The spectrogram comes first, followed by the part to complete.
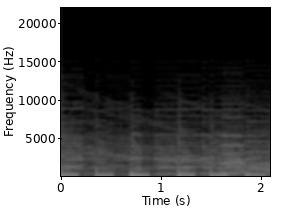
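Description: Dance music led by an accordion playing a riff of short, detached chords, about four a second.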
